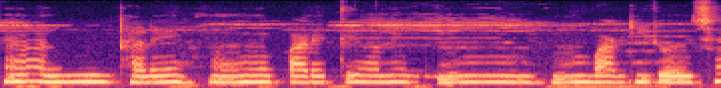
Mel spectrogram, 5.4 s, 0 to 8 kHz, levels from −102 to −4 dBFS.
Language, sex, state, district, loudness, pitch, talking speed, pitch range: Bengali, female, Jharkhand, Sahebganj, -15 LUFS, 215 Hz, 110 wpm, 210-220 Hz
